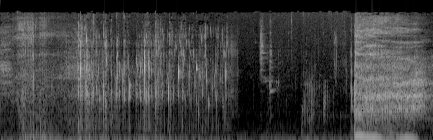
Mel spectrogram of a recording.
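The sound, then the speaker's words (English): Drinking water: soft, wet sips and swallows run through the first half, then a brief quiet gap before a louder breathy exhale with a low, voiced tone near the end. “Maybe it's dehydration. Maybe I should just drink some more water.”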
